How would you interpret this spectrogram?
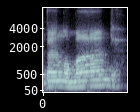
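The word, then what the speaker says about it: Ben Lomond: different than uh than ben lemond at the risk of pronouncing that the wrong way you did amen that was fancy that was a fancy way it sounded french instead of scottish but but we know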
